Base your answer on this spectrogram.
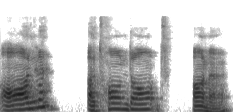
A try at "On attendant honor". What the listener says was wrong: No T at the end of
